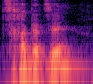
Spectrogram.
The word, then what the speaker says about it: Tskhadadze: ça se prononce Tskradadze, mais il n'y a pas de monde qui arrive à prononcer.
